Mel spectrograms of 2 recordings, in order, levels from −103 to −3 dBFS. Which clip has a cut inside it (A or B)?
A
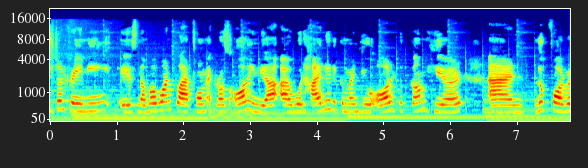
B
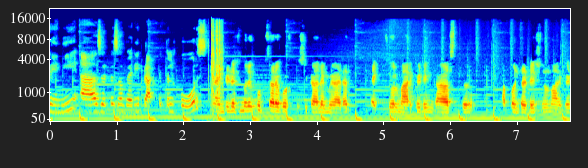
B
